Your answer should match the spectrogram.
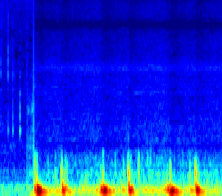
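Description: A human heartbeat thumps in low, muffled pairs, lub-dub, three double beats in steady rhythm, fairly loud with no voices.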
